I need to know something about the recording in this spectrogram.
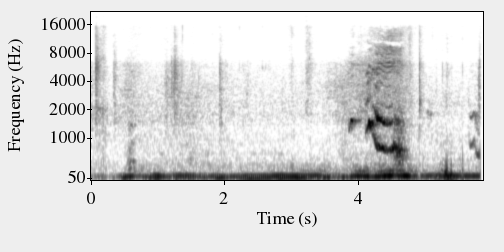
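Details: Border Collie puppies indoors: a loud low rumbling hum runs throughout while a brief high whining whimper with wavering pitch rises near the end, with faint shuffling noises.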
